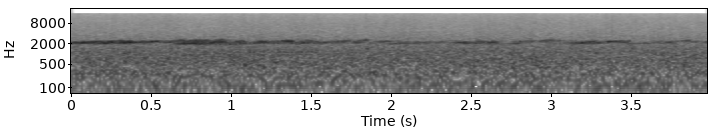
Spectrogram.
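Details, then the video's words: A near-continuous high trill from frogs beside a forest river, wavering slightly in pitch, with the broad hiss of flowing water beneath. "River and Frogs sleep sounds"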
